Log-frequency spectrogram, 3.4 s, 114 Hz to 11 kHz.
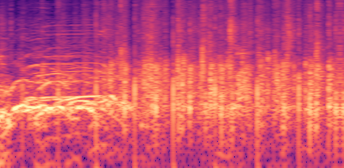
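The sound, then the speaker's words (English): A crowd at a Fashion Week event breaks into applause for a couple's 22 years of marriage, with many hands clapping in a dense, steady patter and a few sharper individual claps standing out, while a voice or two calls out briefly at the start. “All marriage year numbers get applause.”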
